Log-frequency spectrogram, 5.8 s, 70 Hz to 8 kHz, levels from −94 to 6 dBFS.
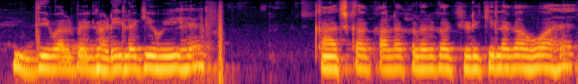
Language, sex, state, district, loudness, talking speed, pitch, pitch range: Hindi, male, Gujarat, Valsad, -12 LUFS, 155 wpm, 170 Hz, 165-175 Hz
